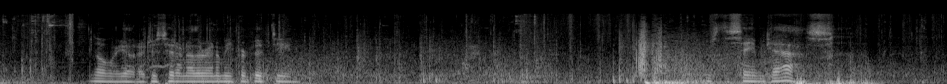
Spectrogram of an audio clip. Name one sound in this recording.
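A young man talks with animation through a close microphone.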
